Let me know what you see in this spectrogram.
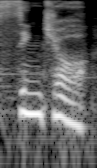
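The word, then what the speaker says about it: Xingqiu: leash where are my manners my name is sing Cho a humble literature Enthusiast who happened to be passing by sing Cho sing Cho I have been pronouncing that sing sing Singa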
